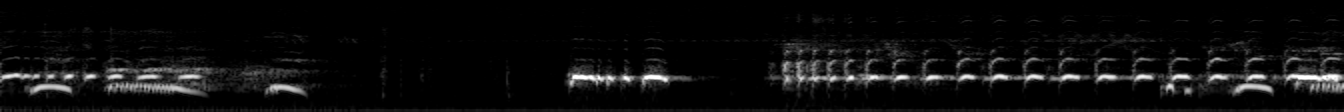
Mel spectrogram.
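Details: Vocal local zebra dove, recorded as a lure to draw replies from opponents: a burst of low curving coos, a pause, then a long rapid series of clipped, repeated cooing notes with a second voice chiming in.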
